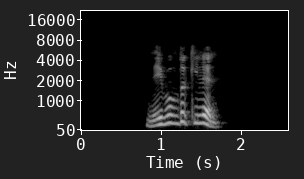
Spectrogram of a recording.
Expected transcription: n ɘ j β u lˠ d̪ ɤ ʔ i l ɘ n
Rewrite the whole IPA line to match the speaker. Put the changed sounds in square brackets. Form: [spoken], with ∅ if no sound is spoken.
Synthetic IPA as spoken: n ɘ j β u lˠ d̪ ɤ [k] i l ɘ n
